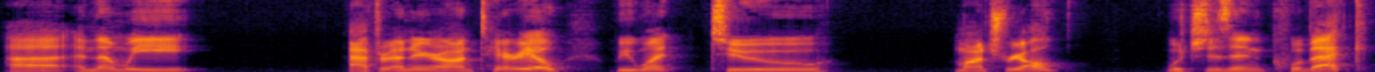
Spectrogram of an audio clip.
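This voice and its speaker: A man's voice: mid-range voice, expressive, fairly bright tone, clear, resonant tone. Rambling man co-hosting. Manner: rambling, halting with fillers and restarts. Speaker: podcast co-host. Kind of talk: casual chat.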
